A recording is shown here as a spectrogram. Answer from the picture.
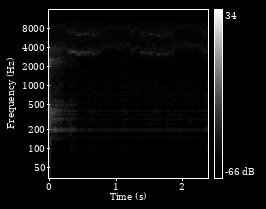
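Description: Near silence: faint room tone with a few faint, short high-pitched tones coming and going.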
